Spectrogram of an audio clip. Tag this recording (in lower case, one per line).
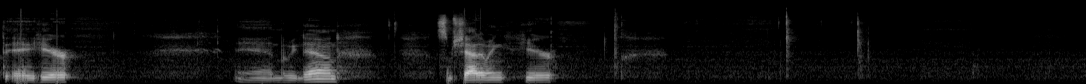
speech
